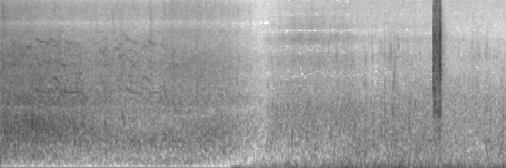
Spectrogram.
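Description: Shoreline ambience of surf and wind: an even hiss that fades over the first three seconds, then a low rumble of wind and water building toward the end, with one brief sharp click about five and a half seconds in.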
